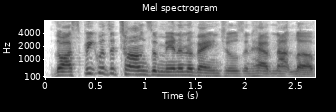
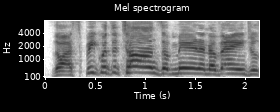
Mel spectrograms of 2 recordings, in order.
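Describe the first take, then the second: First: It is said at normal volume. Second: It is said noticeably louder.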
